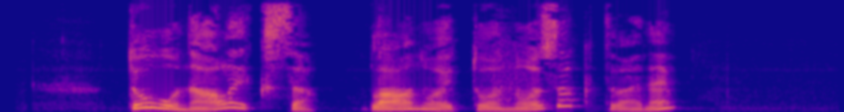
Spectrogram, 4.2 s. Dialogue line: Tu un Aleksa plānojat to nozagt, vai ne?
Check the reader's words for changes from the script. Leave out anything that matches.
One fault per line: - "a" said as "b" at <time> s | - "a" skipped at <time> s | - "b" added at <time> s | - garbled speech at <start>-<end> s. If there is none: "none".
none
